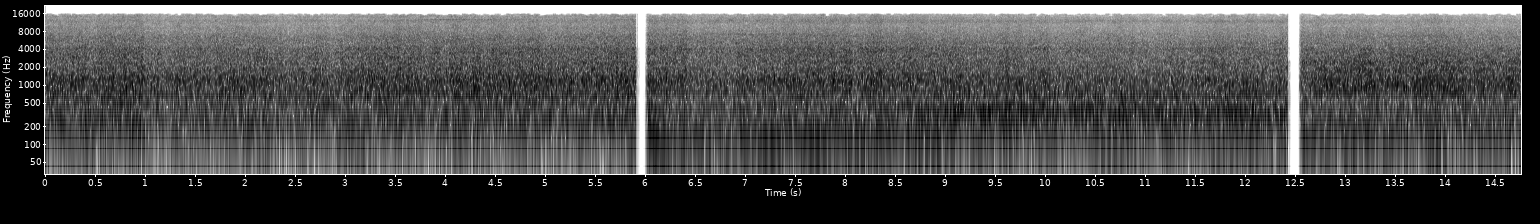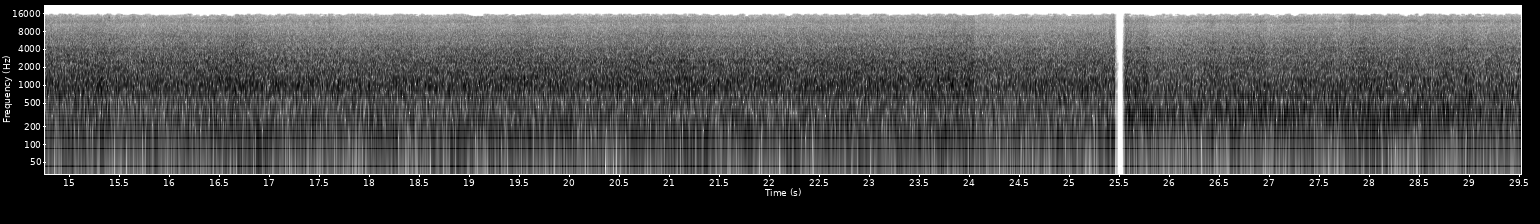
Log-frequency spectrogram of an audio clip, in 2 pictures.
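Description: Steady, loud rumble of a train running, in several short stretches separated by abrupt cuts.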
